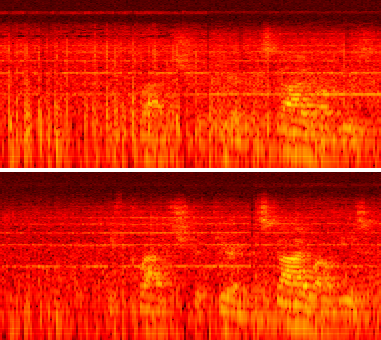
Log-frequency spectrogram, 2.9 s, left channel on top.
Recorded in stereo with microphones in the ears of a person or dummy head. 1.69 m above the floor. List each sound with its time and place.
0.8 s a man speaking: 55° right (ahead or behind), 3.5 m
